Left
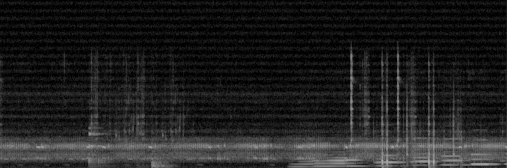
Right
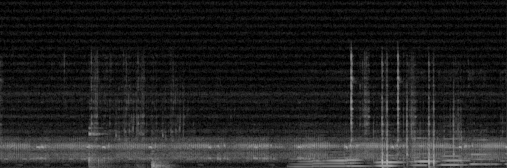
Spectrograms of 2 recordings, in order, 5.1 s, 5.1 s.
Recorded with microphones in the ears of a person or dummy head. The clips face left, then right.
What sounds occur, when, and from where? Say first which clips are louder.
0.9 s a clink: right 2 dB; 70° right (ahead or behind), 1.5 m
2.9 s a flute: left 3 dB; 10° right (ahead or behind), 6 m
